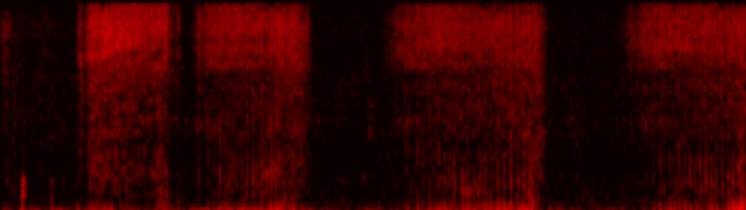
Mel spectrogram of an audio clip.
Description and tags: Stroking Corduroy Chair
This is of a person gentle stroking a corduroy textured chair.
Original, Stroke, Unusual, Texture, Corduroy, Abstract, OWI, Tactile, Gentle, Chair, Strange, Weird, Pattern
